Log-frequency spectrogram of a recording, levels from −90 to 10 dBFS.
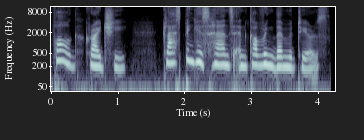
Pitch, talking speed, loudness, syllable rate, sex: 215 Hz, 155 wpm, -17 LUFS, 4.0 syllables/s, female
